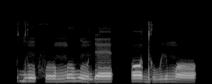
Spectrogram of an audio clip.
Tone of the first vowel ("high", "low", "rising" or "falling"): falling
